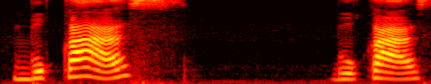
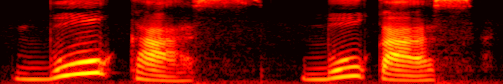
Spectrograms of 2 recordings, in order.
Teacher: If you say bukas, bukas, the emphasis is on the second syllable. That means open. If you say bukas, bukas, emphasis is on the first syllable. That means tomorrow.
